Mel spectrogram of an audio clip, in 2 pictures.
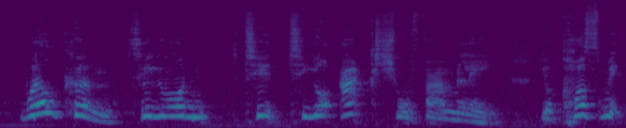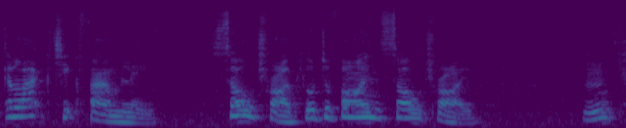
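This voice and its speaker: A woman speaks loudly at a fairly high pitch with vocal fry and a dark, mellow tone. Her pace is fairly slow, with long, frequent pauses and very wide pitch swings. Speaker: tarot reader. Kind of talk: tarot reading monologue. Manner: animated.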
